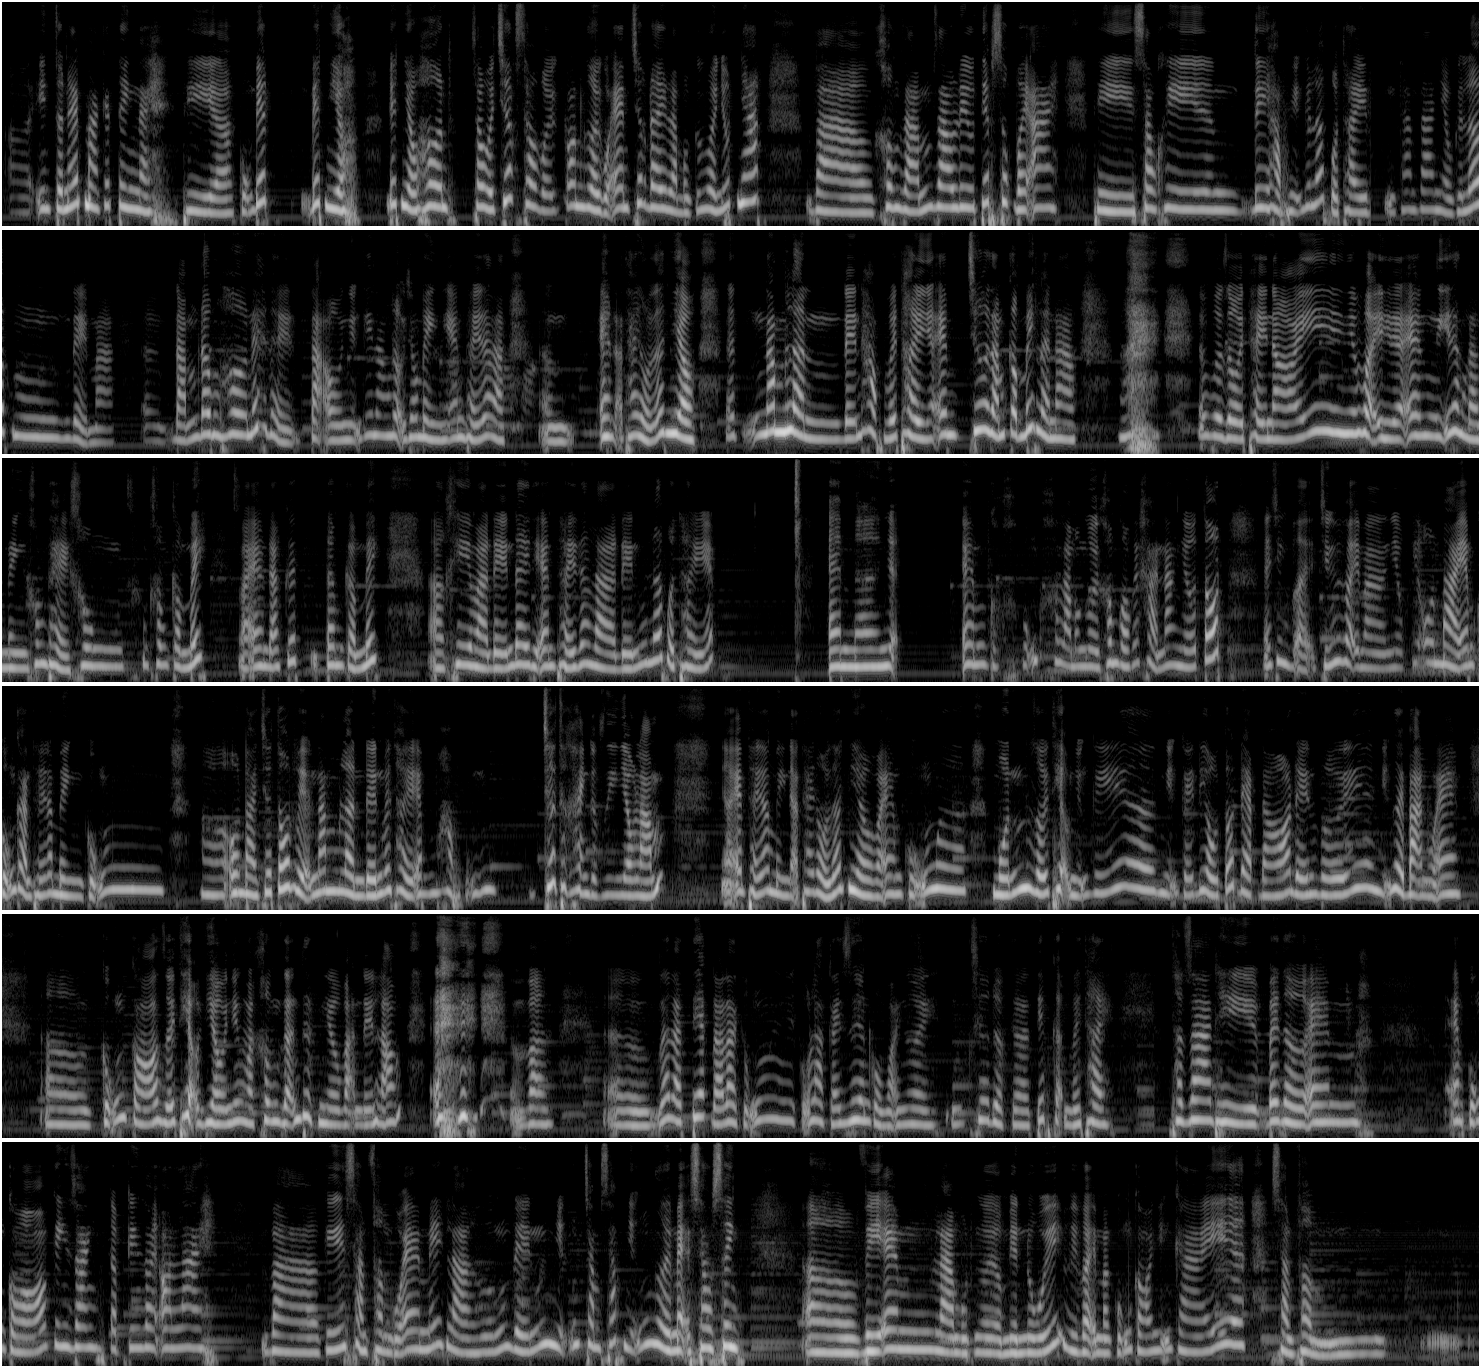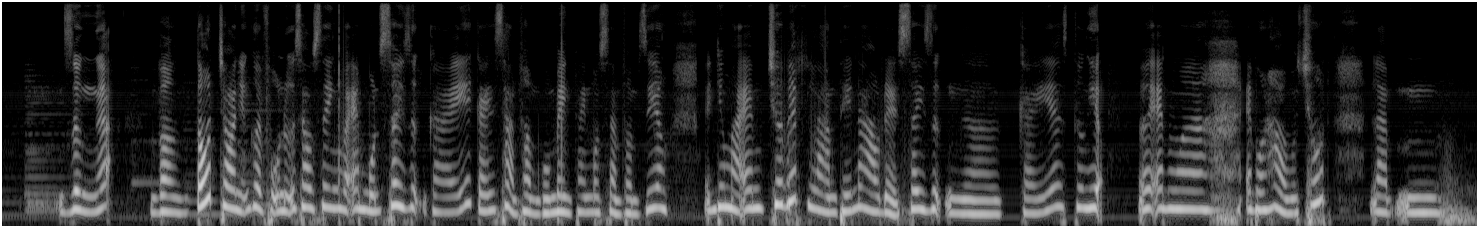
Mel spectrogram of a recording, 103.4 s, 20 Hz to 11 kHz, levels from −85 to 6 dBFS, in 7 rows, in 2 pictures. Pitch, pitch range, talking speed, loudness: 260 Hz, 230-295 Hz, 200 wpm, -26 LUFS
